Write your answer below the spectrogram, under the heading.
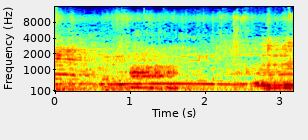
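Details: A single steady moo from cattle at the Bumiayu animal market in Indonesia, held for about two seconds, then a shorter second call, against a busy background of market noise.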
